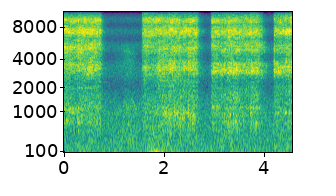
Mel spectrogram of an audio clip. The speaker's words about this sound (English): I think I'm just going to spray. I only have 12 of these fancy little muffin tin liner things. So I think the rest, I'm going to spray a second muffin tin for that.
